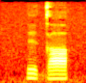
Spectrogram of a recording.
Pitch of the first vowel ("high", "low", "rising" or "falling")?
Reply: falling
